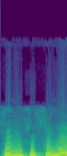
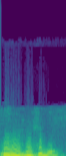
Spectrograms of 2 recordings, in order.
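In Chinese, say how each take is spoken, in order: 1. 这是真诚地问，当作真正的问题。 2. 这是嘲讽地说，像轻蔑的感叹。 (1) "这是一个虔诚的想要问耶稣说" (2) "他只在笑"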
